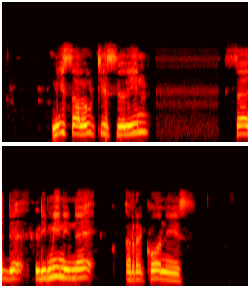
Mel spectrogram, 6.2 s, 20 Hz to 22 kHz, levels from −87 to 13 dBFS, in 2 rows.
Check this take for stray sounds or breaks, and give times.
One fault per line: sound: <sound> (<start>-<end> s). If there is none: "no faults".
no faults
